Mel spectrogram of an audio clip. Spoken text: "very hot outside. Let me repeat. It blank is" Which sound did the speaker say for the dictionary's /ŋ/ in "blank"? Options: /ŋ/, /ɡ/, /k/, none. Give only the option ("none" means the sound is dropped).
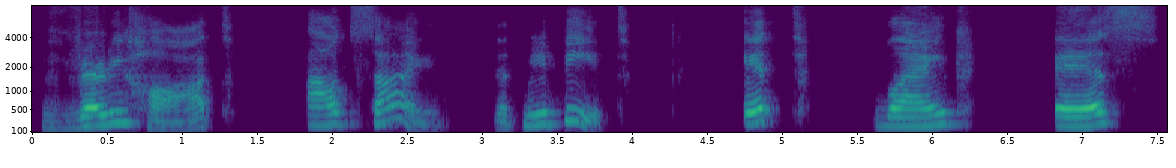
/ŋ/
